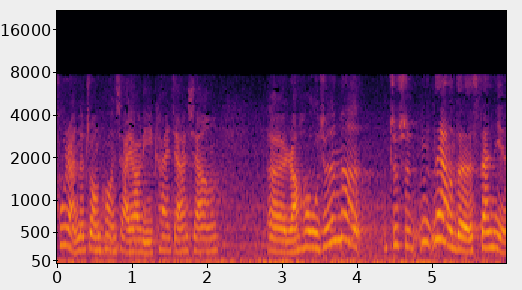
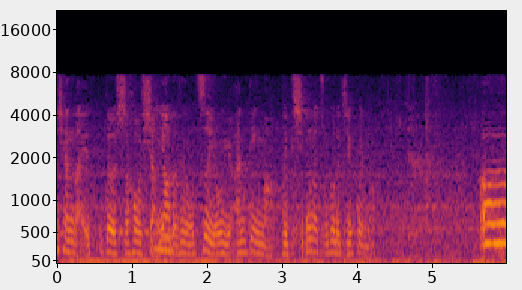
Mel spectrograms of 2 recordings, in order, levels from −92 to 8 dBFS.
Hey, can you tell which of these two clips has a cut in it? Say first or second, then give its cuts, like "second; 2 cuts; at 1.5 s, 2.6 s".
second; 1 cut; at 3.0 s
